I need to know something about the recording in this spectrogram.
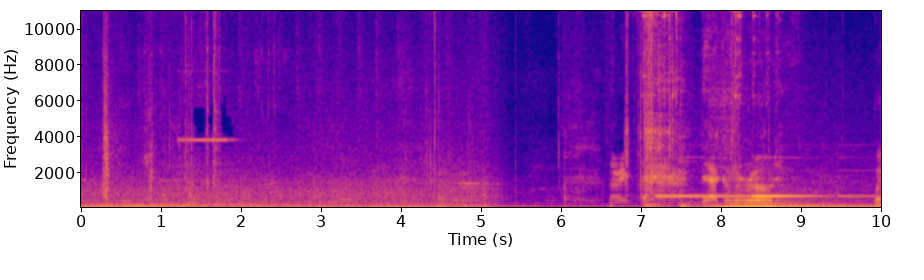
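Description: A steady low hum for the first few seconds, a couple of clicks about six and a half seconds in, then a car's dashboard warning chime from about seven seconds in: one steady tone, held with a short break.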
